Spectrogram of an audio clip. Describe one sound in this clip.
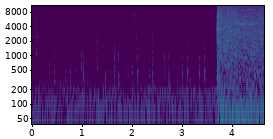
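Footsteps clank quickly on a metal floor.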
